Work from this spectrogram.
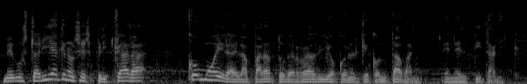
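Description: A husky, formal male official questions a witness courteously in a radio drama. His voice rings with long hall reverb. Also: mid-range voice, expressive, a little fast, warm tone. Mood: formal, inquiring.

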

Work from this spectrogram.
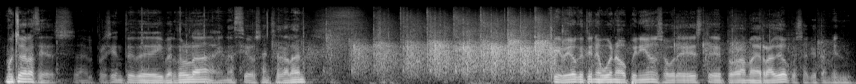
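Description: A man's voice: deep voice, normal speed, long pauses, over a noisy crowd, heavy background noise. A man hosting a radio show on location, talking in a chatty, friendly way and repeating words as he goes. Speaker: radio host.

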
